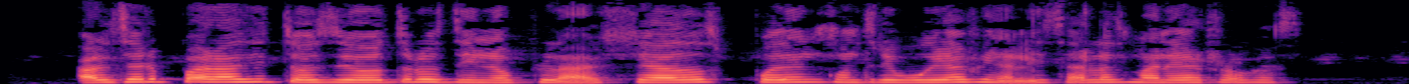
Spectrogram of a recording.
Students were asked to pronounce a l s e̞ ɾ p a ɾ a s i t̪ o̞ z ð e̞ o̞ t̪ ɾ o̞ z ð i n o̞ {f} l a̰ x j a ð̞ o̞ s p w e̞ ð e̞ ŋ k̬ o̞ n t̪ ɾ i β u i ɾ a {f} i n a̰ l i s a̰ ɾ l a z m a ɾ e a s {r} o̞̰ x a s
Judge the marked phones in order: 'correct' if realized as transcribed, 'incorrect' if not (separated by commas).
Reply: correct, correct, correct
